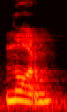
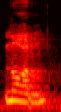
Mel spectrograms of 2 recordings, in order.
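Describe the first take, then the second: First: The word is cut to one syllable. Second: The same.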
